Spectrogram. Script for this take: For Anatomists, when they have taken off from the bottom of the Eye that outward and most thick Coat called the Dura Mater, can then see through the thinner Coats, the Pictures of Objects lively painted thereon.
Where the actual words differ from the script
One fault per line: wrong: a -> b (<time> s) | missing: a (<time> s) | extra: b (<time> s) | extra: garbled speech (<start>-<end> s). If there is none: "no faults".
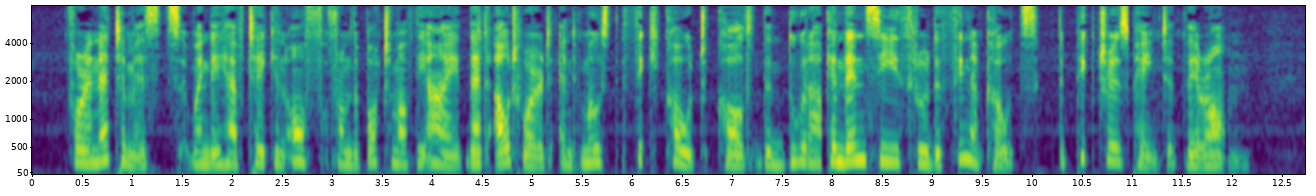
missing: Mater (7.9 s)
missing: of Objects lively (11.0 s)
